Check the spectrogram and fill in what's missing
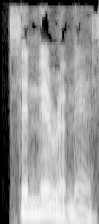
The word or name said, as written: semiramis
